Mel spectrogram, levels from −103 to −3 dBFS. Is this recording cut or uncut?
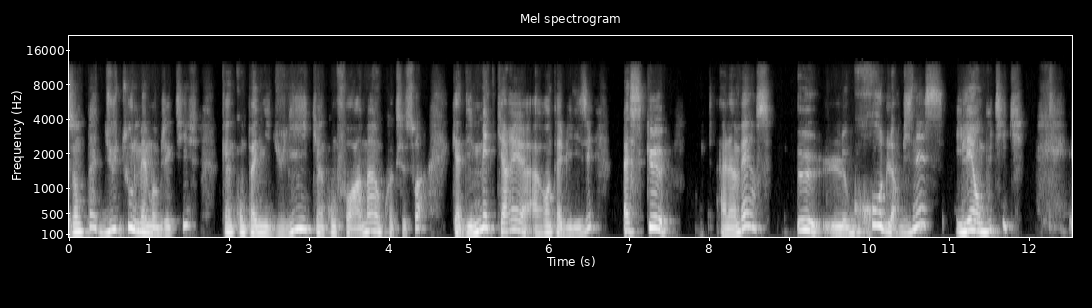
uncut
